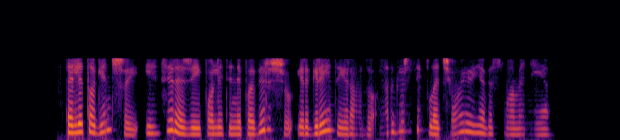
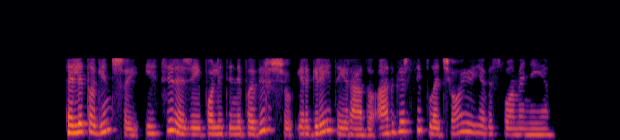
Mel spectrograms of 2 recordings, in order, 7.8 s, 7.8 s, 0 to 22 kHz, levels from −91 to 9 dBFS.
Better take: second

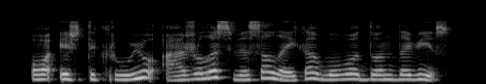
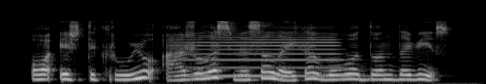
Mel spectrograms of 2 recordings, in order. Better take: first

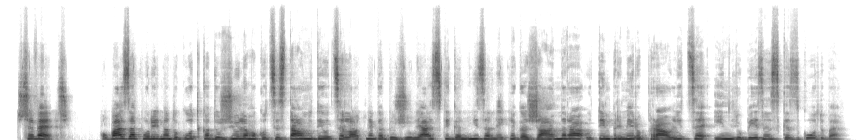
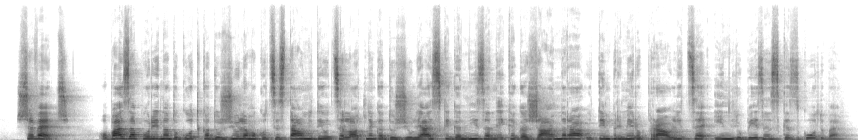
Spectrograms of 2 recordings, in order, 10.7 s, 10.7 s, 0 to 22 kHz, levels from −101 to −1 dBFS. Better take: second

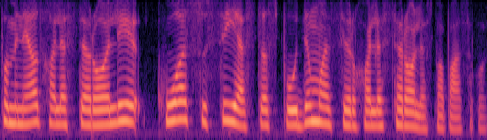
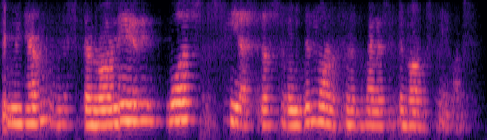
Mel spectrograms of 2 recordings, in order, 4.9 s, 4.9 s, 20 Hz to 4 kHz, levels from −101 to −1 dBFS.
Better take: first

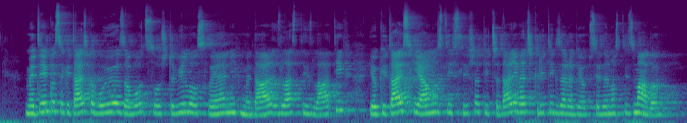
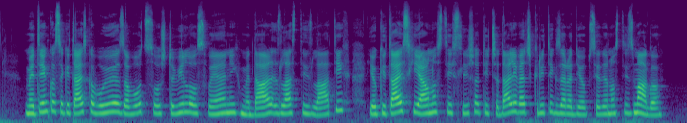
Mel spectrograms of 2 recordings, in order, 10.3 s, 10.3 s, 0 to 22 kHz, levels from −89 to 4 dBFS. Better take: second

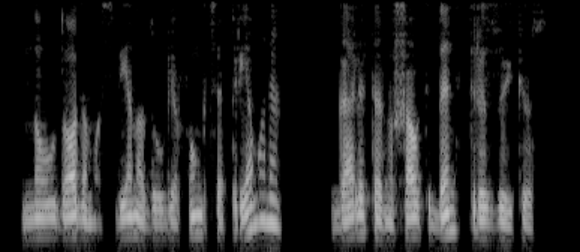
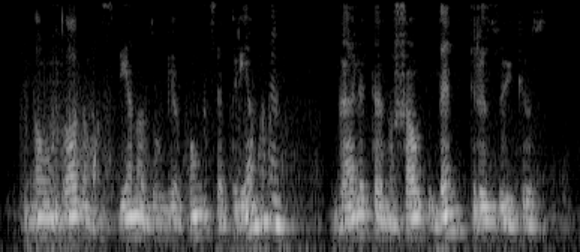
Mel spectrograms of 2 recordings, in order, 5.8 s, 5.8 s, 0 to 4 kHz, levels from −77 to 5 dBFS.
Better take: first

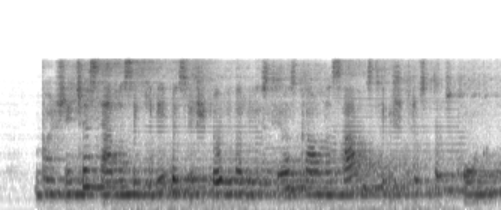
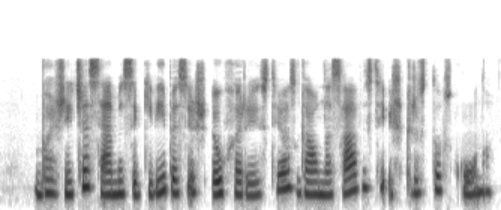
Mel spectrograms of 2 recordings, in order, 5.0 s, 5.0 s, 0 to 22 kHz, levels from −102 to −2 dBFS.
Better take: second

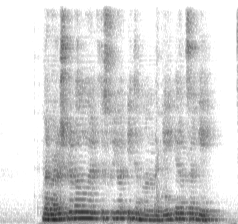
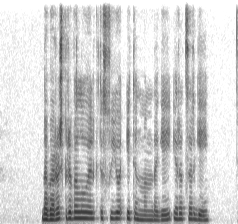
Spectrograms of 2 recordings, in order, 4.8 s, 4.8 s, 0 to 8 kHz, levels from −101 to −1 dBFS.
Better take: second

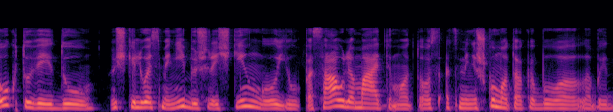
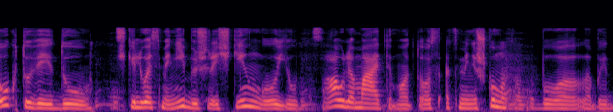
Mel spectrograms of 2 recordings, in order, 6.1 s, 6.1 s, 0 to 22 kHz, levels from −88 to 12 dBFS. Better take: first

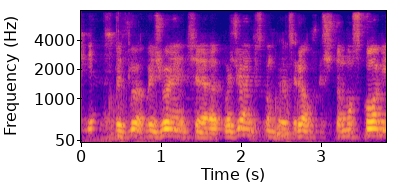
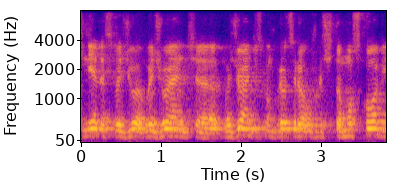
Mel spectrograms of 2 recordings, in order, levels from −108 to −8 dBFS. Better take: second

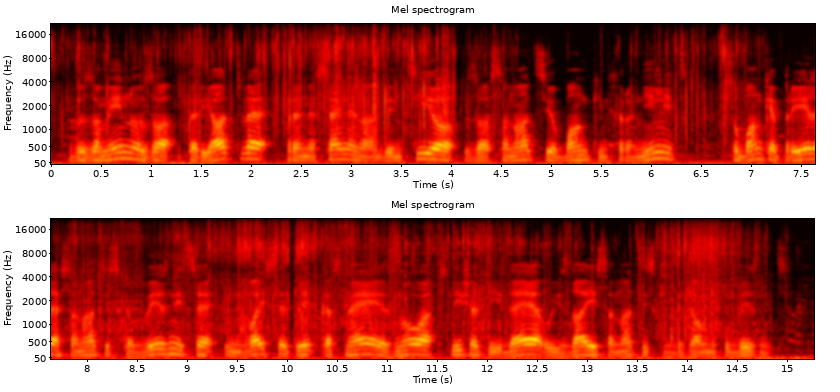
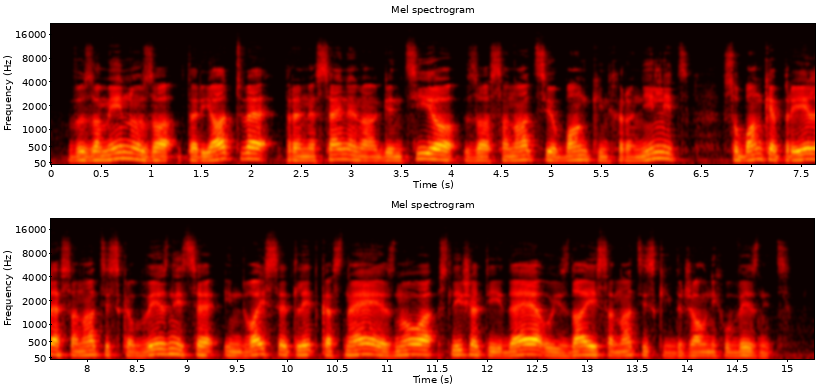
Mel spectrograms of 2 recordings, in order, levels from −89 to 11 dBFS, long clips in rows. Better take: second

